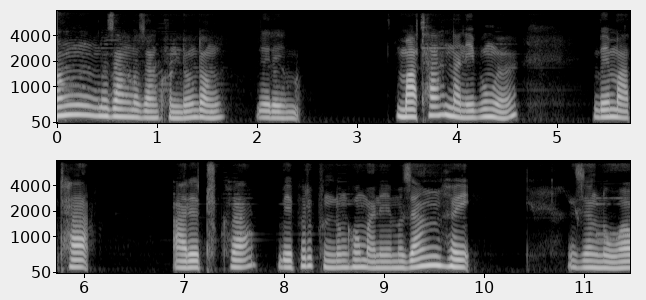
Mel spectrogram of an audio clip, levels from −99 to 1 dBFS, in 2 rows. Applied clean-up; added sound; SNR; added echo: neural mask model DeepFilterNet 3.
